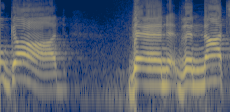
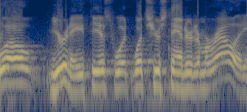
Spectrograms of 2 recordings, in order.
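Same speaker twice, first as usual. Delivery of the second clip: ordinary talk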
